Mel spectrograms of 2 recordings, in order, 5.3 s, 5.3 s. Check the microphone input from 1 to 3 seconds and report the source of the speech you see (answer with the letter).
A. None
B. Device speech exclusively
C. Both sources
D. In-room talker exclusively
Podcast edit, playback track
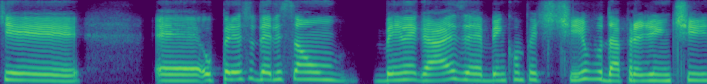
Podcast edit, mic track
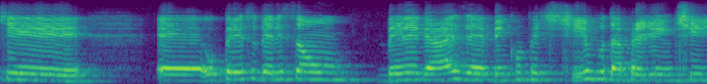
B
